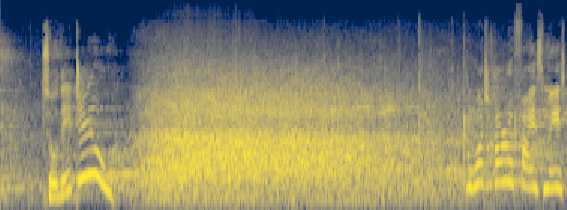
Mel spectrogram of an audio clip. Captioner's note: audience laughing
